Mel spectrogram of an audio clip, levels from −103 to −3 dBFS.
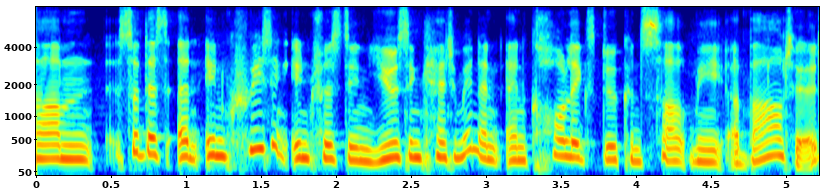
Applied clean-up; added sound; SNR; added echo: none; none; none; none.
